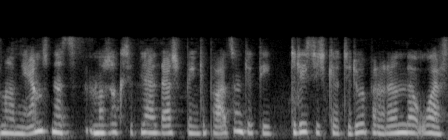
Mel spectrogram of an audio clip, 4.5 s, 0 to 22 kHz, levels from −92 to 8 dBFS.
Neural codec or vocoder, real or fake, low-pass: codec, 16 kHz, 1.1 kbps, Voila-Tokenizer; fake; 7.2 kHz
